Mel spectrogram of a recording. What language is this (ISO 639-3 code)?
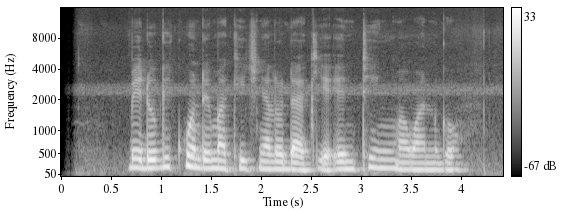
luo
